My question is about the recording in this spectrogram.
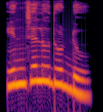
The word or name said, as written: ಎಂಜಲುದುಡ್ಡು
